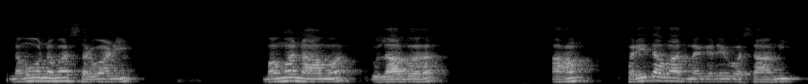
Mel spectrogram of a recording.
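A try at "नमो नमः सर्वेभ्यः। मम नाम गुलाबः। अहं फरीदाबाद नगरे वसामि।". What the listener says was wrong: Very nice. Very good.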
